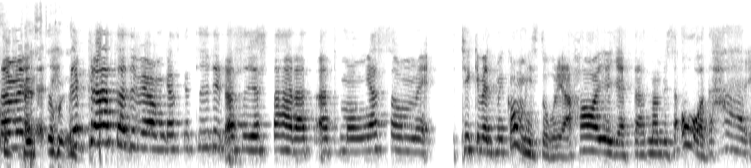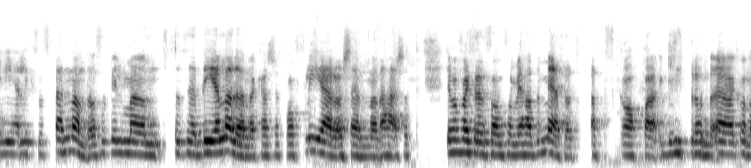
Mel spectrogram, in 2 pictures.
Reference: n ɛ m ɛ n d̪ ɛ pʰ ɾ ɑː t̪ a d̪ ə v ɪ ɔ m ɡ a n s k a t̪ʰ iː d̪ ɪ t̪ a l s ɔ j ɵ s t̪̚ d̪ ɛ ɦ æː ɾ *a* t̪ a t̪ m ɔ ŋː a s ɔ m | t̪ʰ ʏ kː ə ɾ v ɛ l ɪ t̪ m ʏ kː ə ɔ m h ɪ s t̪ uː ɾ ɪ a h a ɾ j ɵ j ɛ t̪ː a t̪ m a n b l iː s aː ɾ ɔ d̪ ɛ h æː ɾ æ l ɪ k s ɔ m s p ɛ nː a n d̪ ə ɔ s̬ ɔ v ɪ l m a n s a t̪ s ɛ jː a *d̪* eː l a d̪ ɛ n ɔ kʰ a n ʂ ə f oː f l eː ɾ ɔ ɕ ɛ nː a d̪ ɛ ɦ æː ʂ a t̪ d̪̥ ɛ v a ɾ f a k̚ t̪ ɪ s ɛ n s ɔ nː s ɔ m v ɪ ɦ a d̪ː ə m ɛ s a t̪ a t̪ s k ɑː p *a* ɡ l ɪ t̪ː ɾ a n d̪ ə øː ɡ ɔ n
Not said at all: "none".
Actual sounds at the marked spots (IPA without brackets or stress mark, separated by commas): a, d̪, a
